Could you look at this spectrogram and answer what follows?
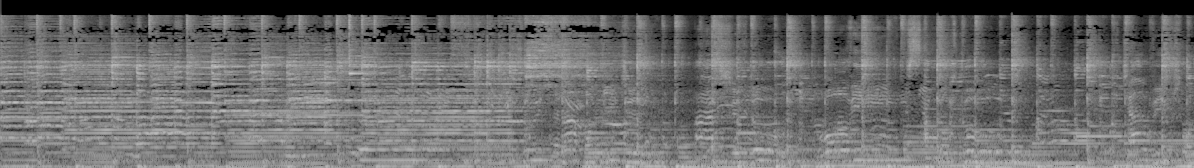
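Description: A man singing a Polish pop song into a microphone over a pre-recorded backing track, played through a pair of PA loudspeakers. The first half is instrumental with steady held notes over the bass; the voice comes in about halfway.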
